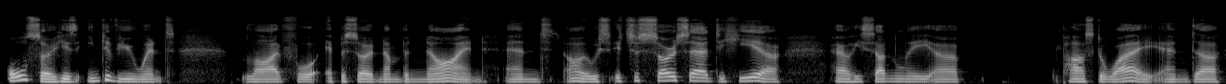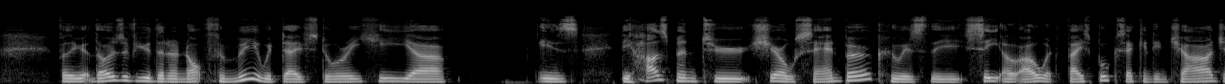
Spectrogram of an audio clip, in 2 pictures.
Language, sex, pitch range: English, male, 125-155 Hz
